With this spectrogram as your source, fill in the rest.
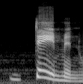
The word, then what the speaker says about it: Daemon: Lord Captain, would you have us execute this Daemon worshipper? Technically, the A is silent in that. I've recently found out. I don't know why. I guess they just wanted to be different, but whatever, right?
